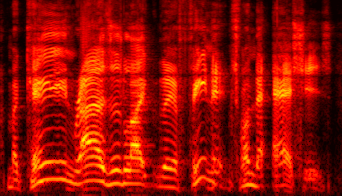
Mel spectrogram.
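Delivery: slow, grand announcer voice; mock grand announcement. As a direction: announce it like a film trailer, slowly.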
